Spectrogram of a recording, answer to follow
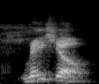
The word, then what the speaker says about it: Maeshowe: Maeshowe.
